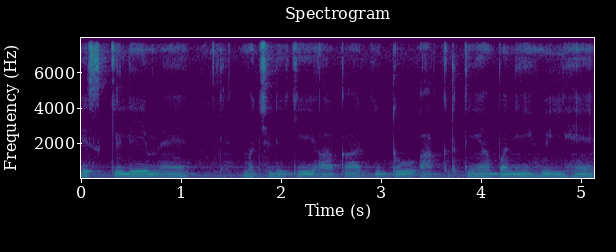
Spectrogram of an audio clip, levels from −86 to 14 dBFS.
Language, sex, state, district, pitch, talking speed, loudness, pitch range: Hindi, male, Uttar Pradesh, Jalaun, 125 Hz, 140 wpm, -45 LUFS, 125-130 Hz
